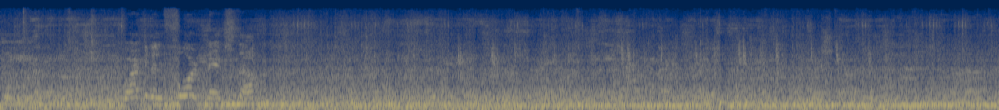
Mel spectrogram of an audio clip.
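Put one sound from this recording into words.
A vehicle hums and rumbles steadily as it rolls along.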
